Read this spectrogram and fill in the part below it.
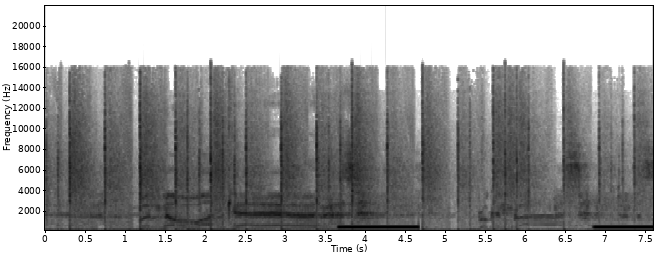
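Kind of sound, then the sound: signal or alarm, telephone ringing tone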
